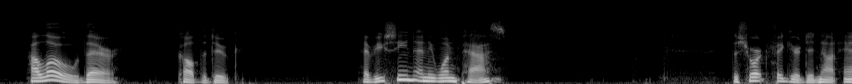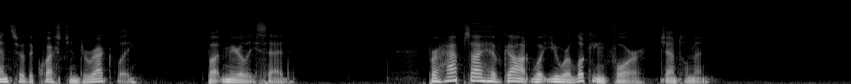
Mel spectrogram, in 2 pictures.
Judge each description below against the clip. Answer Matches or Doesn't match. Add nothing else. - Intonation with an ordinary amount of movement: Doesn't match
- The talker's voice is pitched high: Doesn't match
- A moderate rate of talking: Doesn't match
